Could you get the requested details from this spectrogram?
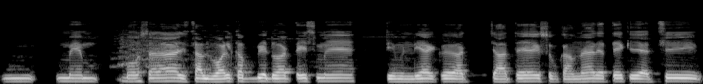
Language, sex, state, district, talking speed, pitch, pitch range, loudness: Hindi, male, Bihar, Sitamarhi, 205 wpm, 145 Hz, 135-150 Hz, -17 LUFS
